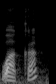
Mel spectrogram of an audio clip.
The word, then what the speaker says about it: huaca: Él dice: esta misma dicción huaca, pronunciada la última sílaba interior, en lo más interior de la garganta, se hace verbo, quiere decir llorar.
